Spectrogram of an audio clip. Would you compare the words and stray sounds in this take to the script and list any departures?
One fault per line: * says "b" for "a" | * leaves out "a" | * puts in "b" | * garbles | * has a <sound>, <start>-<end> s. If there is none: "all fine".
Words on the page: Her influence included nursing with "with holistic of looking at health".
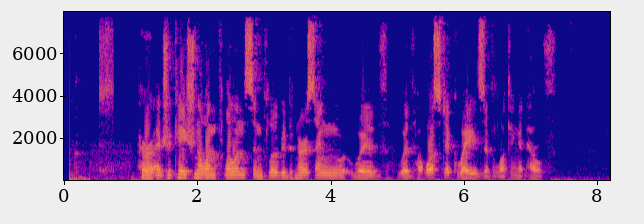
* has a laugh, 0.5-0.8 s
* puts in "educational"
* puts in "ways"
